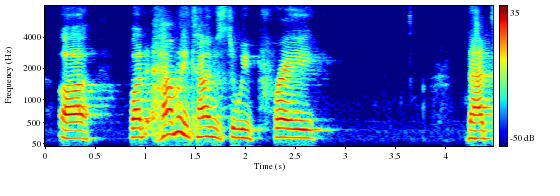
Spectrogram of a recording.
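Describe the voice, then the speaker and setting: A man speaks in a high pitch. His pitch variation is ordinary. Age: 50s. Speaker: wellness center founder and author. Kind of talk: motivational talk. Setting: livestream video. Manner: halting, with many fillers.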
